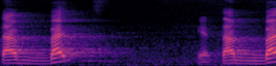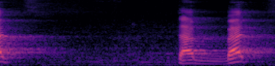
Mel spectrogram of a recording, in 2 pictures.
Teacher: Ketika dia sukun, karena ini bersifat hamas, ya, ada hamas itu mendesisan, ya, desisan air angin yang keluar yang terkesan tertahan. Maka dia harus ada desisan ketika dia sukun huruf ta.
